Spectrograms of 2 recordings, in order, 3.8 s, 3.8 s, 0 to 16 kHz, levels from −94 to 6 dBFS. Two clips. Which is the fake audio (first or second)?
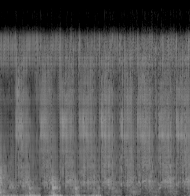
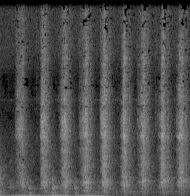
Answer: first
